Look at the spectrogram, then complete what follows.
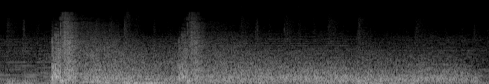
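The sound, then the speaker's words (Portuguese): Two heavy booms of explosions near Kyiv, Ukraine, go off about a second apart, each a broad burst of noise, followed by a sustained rumbling roar that lingers. There is no talking. “Mais explosões foram registradas.”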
